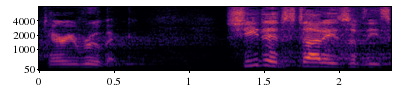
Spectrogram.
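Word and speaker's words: Hrubec: you h-r-u-b-e-c Terry kubick the H is not pronounced Terry Rubik she did studies of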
